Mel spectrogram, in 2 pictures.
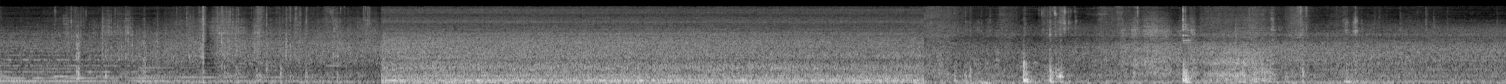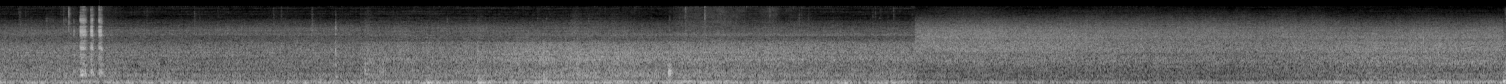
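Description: Background music over camp-cooking sounds: a small gas canister stove burning under a pot and hot water poured from a kettle, with a few sharp clinks of cookware around the middle.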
